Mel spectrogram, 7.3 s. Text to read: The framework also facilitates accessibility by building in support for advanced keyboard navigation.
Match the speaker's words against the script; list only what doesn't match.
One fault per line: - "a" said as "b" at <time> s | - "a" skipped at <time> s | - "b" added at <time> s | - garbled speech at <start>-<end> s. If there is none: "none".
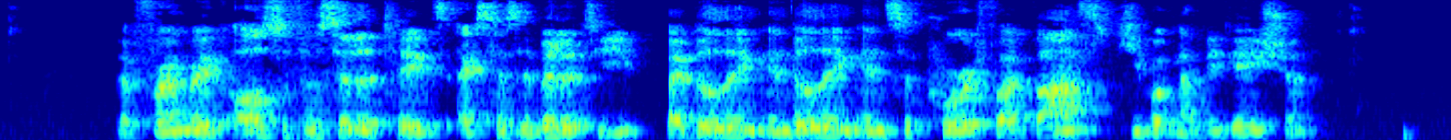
- "building in" added at 3.9 s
